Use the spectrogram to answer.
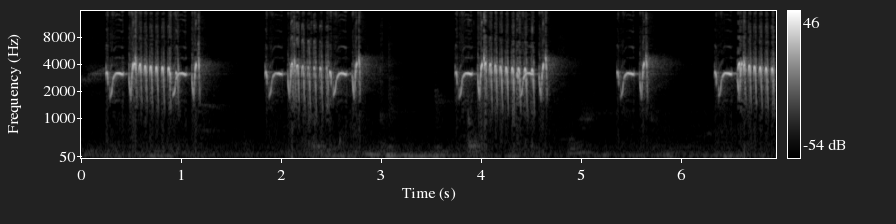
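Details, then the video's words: Prinia giving short bursts of rapid, high, buzzy trills around a second long, repeated about every one to two seconds, apparently responding to a female prinia; nothing else heard. "Prenjak Malas Bunyi Langsung Gacor Dengar Prenjak Betina Ini"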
